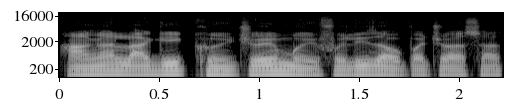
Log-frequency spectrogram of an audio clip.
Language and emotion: Goan Konkani, neutral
